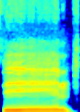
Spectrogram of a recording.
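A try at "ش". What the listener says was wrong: শিন, একটা সিন আর একটা হলো শিন।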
